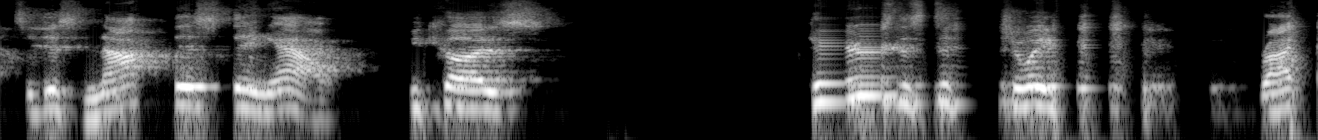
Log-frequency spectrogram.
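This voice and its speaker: A young man giving an energetic, repetitive motivational pep talk to his team as a network marketing leader. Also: sits high, echoey room, slight background noise, poor audio.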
